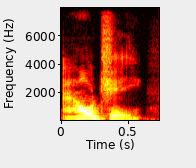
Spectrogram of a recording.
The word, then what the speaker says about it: algae: Alongside cultured meat, she offers jellyfish, this is what you're going to be eating, seaweed, and algae, or as the Americans say, algae, sometimes fresh and mostly dried and prepared on-site and sold as pasta, flakes, and powders.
